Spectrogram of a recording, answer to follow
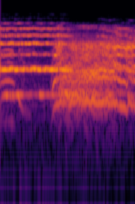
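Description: Dramatic film background score: held string notes with sliding, wailing violin phrases, swelling into a dense, loud passage about a second in.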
